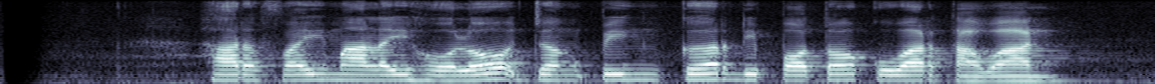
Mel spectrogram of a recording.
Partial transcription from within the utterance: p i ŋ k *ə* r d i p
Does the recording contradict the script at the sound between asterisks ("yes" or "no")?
no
